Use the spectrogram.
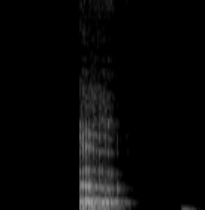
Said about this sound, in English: Good burp.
